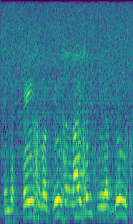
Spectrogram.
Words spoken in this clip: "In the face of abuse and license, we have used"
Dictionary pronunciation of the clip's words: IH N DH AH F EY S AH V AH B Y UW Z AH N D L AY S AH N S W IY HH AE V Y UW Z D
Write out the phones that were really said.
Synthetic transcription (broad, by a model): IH N DH AH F EY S AH V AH B Y UW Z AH N L AY S AH N S W IY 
